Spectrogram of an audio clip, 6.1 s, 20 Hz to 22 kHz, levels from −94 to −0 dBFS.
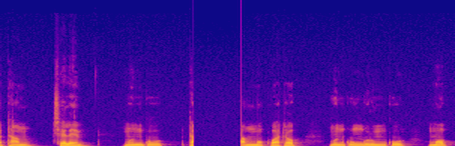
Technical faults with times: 2.58-3.22 audio dropout to a faint residue

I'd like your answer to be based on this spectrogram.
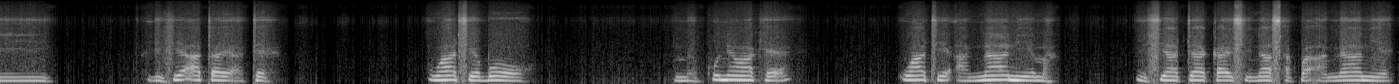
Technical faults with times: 0.00-13.99 1-bit DFPWM compression

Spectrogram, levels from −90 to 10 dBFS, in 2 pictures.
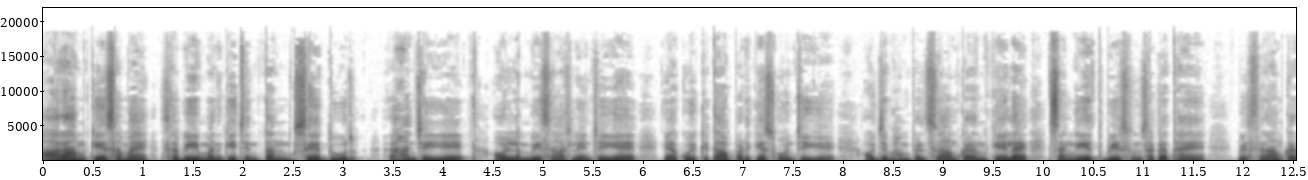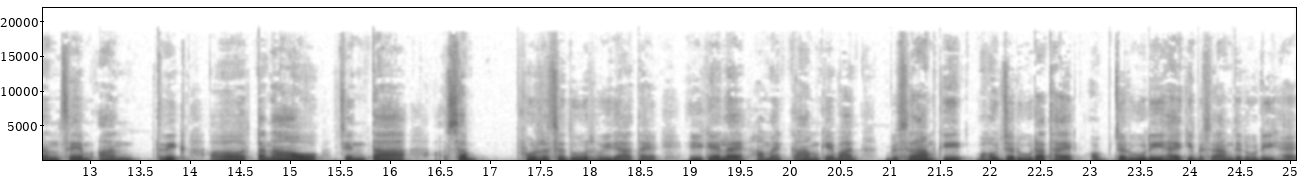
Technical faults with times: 0.00-25.06 generation loss

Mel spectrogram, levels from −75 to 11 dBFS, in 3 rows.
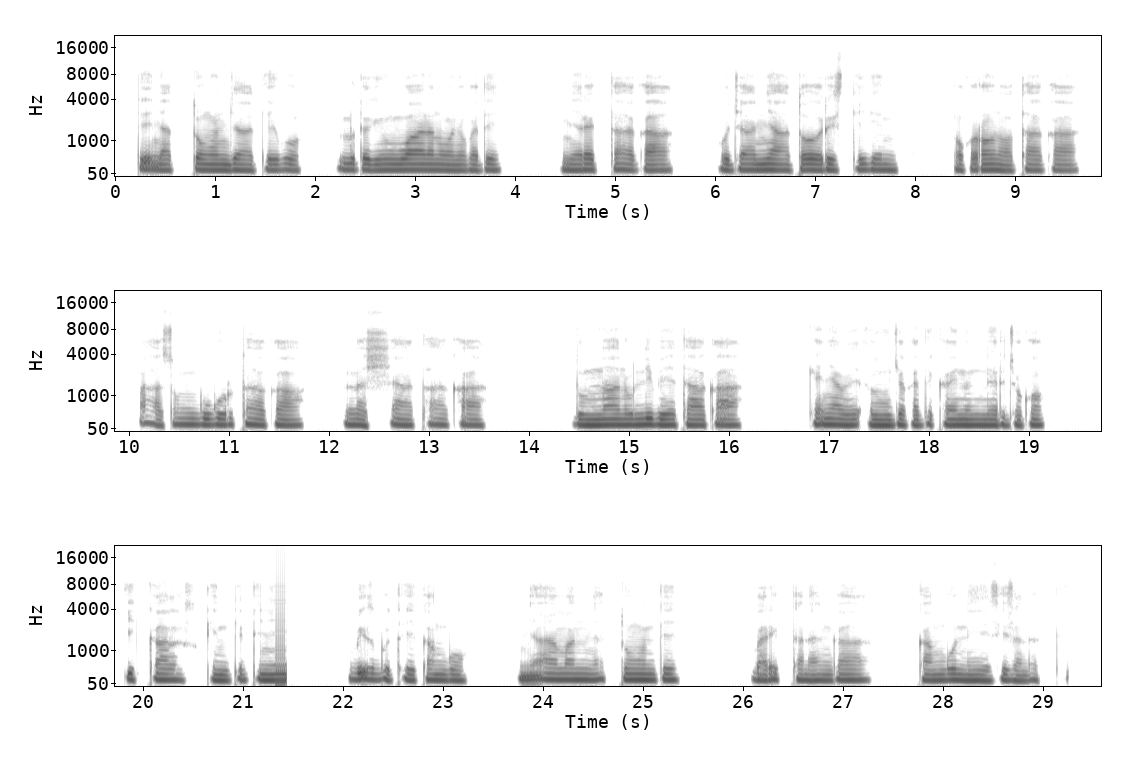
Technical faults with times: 21.33-21.69 robotic sound from repeated short buffers

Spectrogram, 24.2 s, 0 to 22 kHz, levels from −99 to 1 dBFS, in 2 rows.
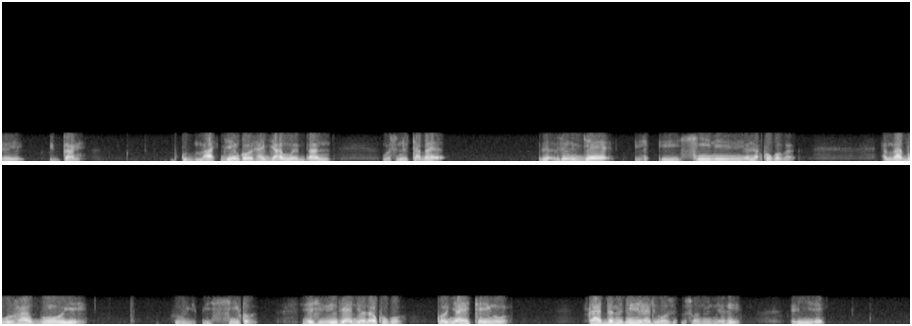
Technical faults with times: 0.00-24.22 Bluetooth CVSD headset codec

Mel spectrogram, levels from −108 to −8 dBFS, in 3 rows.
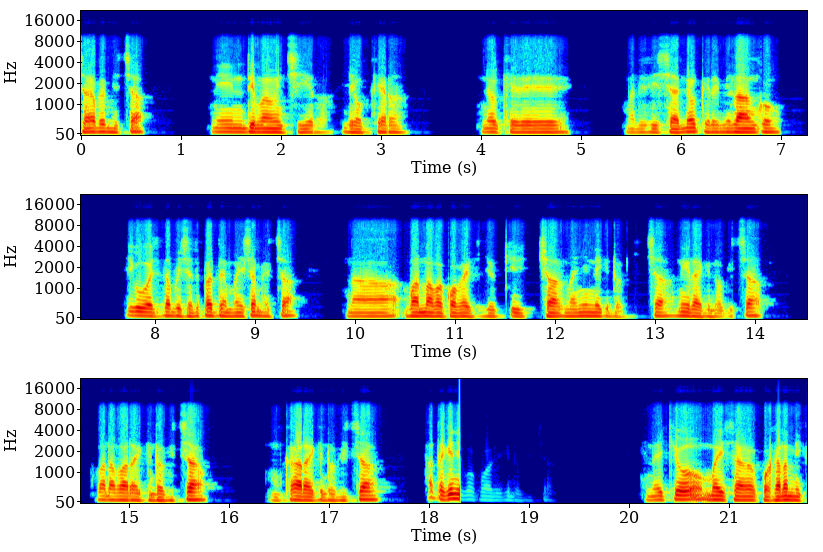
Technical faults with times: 18.31-19.64 24-bit alignment error (too quiet)

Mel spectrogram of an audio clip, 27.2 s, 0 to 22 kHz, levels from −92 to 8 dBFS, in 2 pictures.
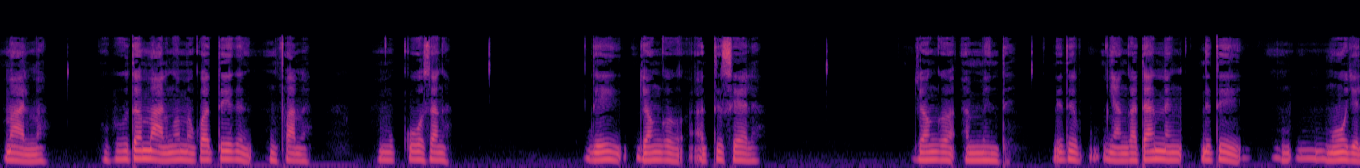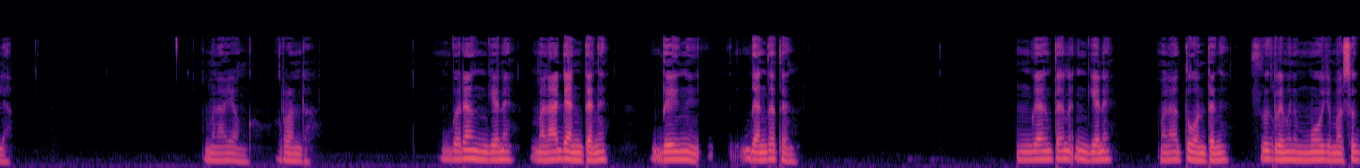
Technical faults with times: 0.00-27.21 AAC compression

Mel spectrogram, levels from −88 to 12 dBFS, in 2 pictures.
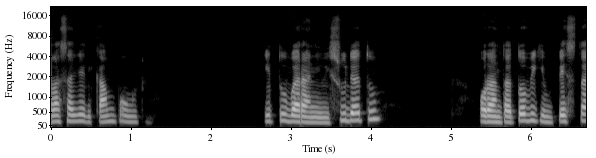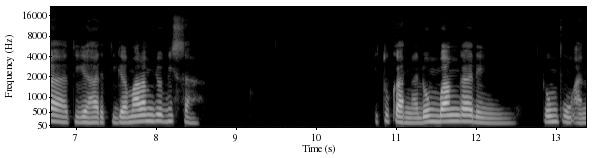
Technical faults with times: none

